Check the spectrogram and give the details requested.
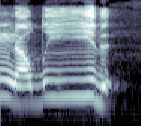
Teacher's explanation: الدال عند الوقف تقلقل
